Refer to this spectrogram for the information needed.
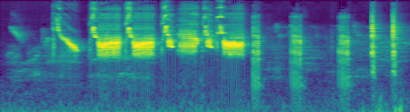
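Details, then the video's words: Common myna calling the flock with loud harsh nasal squawks repeated several times, followed by sparse sharp clicks and short noisy notes. "Tiếng sáo nâu gọi bầy"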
